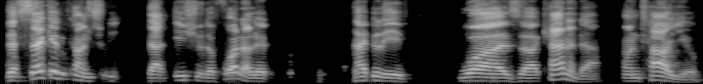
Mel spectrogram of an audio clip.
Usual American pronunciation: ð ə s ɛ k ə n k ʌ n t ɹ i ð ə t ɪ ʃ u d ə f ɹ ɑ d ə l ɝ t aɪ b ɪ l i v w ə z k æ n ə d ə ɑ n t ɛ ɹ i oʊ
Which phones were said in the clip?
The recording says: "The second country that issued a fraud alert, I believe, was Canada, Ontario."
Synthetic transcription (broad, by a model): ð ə s ɛ k ə n k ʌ n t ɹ i ð ə t ɪ ʃ u d ə f ɑ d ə l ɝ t aɪ b ɪ l i v w ə z k æ n ə d ə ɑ n t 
